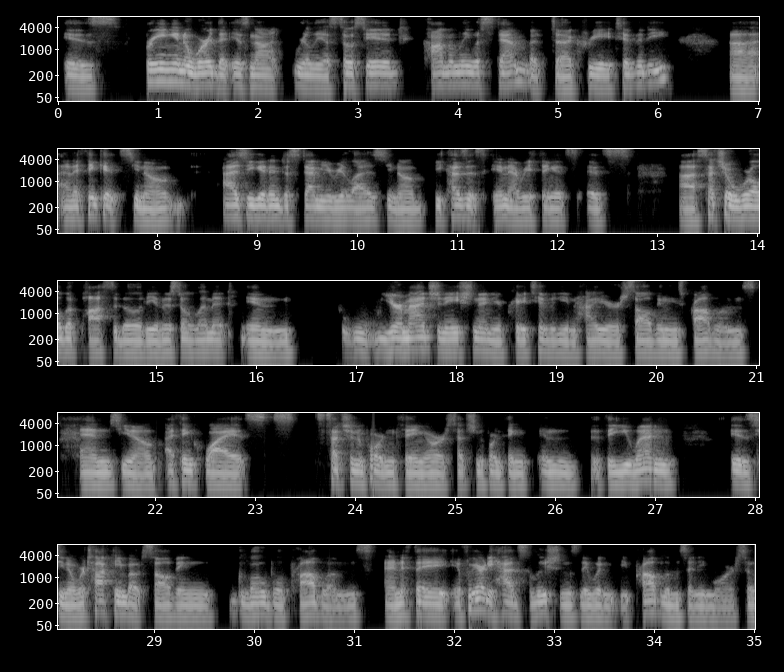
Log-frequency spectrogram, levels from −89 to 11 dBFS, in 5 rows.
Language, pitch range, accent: English, 90-105 Hz, American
